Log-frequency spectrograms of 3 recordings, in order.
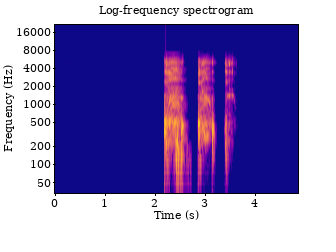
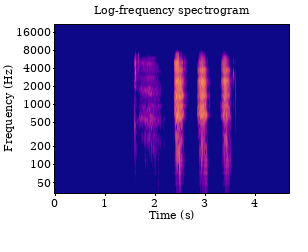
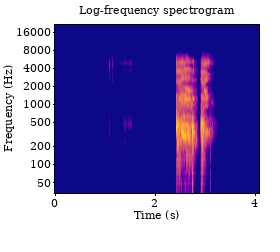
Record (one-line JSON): {"three_cough_length": "4.9 s", "three_cough_amplitude": 31688, "three_cough_signal_mean_std_ratio": 0.3, "exhalation_length": "4.7 s", "exhalation_amplitude": 32767, "exhalation_signal_mean_std_ratio": 0.24, "cough_length": "4.1 s", "cough_amplitude": 28317, "cough_signal_mean_std_ratio": 0.29, "survey_phase": "alpha (2021-03-01 to 2021-08-12)", "age": "18-44", "gender": "Male", "wearing_mask": "No", "symptom_fatigue": true, "symptom_change_to_sense_of_smell_or_taste": true, "symptom_loss_of_taste": true, "symptom_onset": "3 days", "smoker_status": "Ex-smoker", "respiratory_condition_asthma": false, "respiratory_condition_other": false, "recruitment_source": "Test and Trace", "submission_delay": "1 day", "covid_test_result": "Positive", "covid_test_method": "RT-qPCR"}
